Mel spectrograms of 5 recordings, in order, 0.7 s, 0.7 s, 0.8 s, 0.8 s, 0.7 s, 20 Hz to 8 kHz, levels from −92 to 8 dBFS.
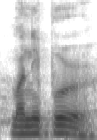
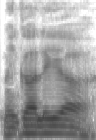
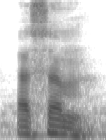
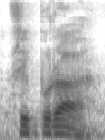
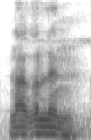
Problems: none marked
